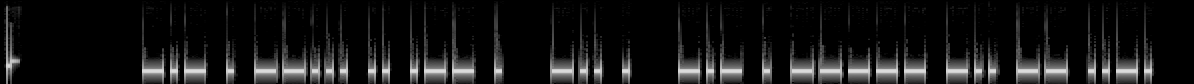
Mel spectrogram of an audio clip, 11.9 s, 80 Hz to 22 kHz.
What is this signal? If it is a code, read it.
Morse code, heard as a keyed tone, about 17 wpm, 700 Hz. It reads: KE7IWE DE KE0DMF
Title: USA Callsign DE Callsign 17wpm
